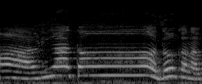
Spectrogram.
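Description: A young woman's voice singing a short phrase, with a note held steady for under a second in the middle.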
